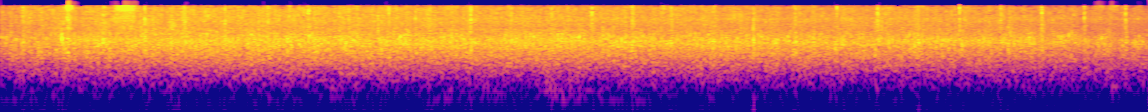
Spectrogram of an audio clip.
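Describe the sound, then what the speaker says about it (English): Steady applause from a crowd at a New Year's Eve party, dense and continuous clapping throughout without any pauses or voices. "Let's get some applause going."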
